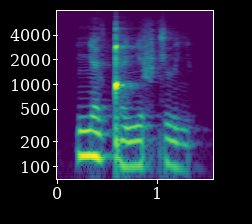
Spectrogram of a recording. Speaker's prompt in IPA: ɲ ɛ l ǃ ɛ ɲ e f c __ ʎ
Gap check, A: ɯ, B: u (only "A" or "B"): A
